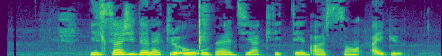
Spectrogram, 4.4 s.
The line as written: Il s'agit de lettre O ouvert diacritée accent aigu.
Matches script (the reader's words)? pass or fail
pass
